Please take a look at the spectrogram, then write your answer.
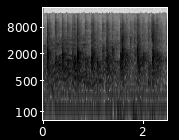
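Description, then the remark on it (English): Small, polite applause: a few people clapping lightly and unevenly for a couple of seconds, soft overall, with a steady low hum underneath and no talking. “That was a very respectful applause from you guys.”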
